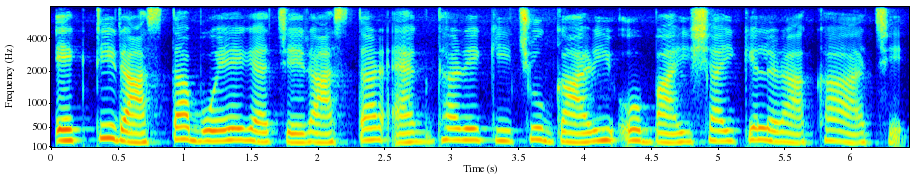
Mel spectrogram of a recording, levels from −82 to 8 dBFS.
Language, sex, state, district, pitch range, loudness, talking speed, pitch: Bengali, female, West Bengal, Jalpaiguri, 190-230 Hz, -18 LUFS, 110 wpm, 215 Hz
